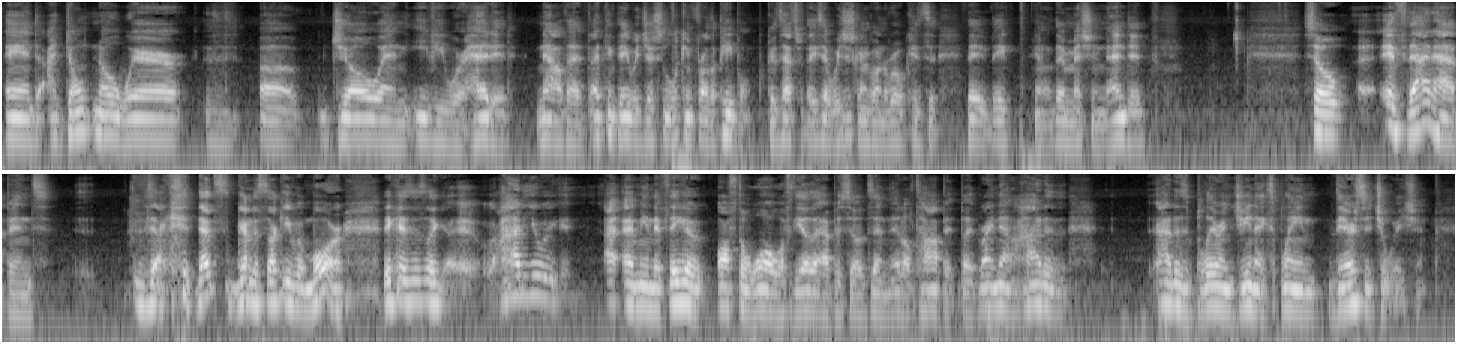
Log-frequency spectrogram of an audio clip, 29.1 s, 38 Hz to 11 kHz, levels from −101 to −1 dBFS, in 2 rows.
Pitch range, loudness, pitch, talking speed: 105-135 Hz, -22 LUFS, 115 Hz, 185 wpm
